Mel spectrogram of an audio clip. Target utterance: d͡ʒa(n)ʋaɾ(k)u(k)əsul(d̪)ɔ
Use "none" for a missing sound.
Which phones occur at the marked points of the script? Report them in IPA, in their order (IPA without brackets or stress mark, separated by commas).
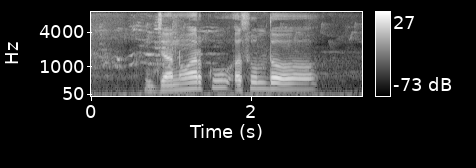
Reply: n, k, none, d̪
